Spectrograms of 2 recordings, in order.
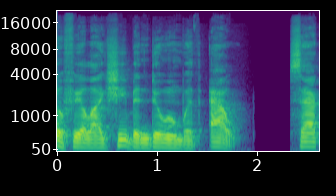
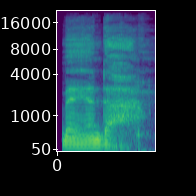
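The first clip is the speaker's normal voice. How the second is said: low, hushed, weighty rap quote; 6 semitones lower, 8 dB quieter than usual. Retold or imitated. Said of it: "She hit him with that Scarface".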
